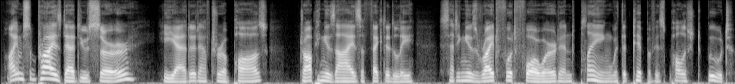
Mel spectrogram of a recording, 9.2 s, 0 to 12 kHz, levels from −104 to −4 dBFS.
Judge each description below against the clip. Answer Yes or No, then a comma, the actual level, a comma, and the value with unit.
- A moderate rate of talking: Yes, average, 190 wpm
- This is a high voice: No, medium, 140 Hz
